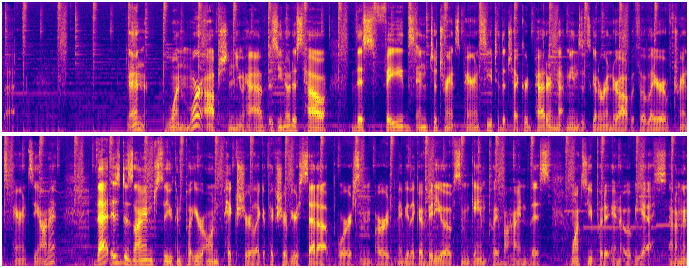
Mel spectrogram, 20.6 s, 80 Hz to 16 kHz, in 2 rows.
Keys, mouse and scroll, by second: 0.2 click, 0.9 click, 4.4-4.8 scroll up 1, 4.8 shift+middle click.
